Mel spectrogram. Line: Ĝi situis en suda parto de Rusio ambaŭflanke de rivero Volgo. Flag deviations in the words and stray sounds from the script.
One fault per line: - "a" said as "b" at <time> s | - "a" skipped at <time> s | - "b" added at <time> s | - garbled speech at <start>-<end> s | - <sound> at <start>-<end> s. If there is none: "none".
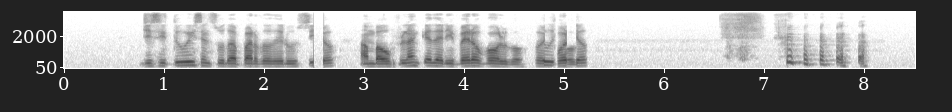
- dropout at 2.5-2.6 s
- garbled speech at 4.7-5.2 s
- laugh at 6.5-8.1 s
